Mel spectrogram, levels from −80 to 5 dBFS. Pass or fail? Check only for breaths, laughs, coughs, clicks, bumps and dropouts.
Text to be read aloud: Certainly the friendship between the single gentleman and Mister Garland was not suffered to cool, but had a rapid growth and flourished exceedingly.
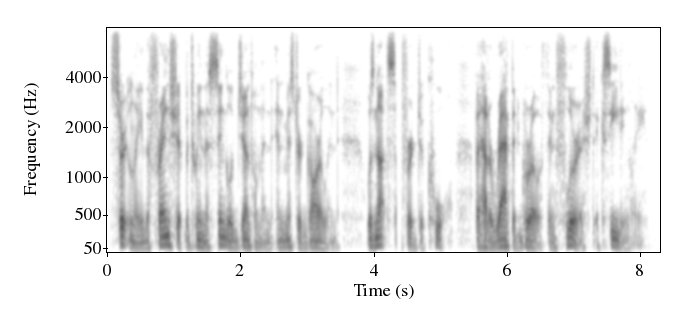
fail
